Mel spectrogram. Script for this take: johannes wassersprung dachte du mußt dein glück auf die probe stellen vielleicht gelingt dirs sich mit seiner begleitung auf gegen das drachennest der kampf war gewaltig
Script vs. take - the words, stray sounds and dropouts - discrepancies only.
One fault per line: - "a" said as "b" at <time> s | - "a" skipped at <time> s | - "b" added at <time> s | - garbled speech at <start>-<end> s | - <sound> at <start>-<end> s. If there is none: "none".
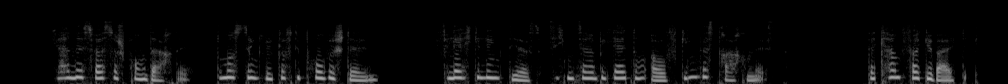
none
